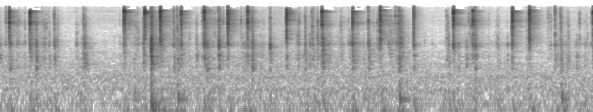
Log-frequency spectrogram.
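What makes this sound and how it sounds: Fast fingertip typing on a full-size backlit pink mechanical keyboard with round plastic typewriter-style keycaps. Dense, bright clicky keystrokes with short, sharp attacks and almost no ring run steadily under a low background rumble.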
